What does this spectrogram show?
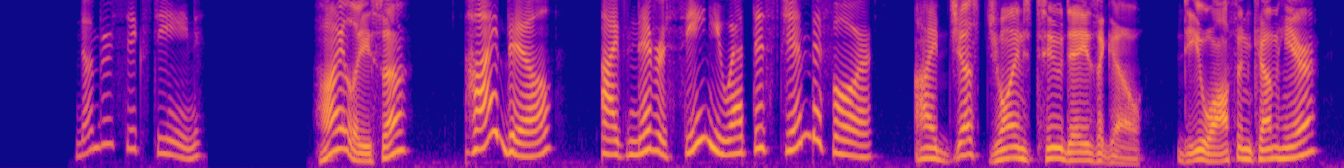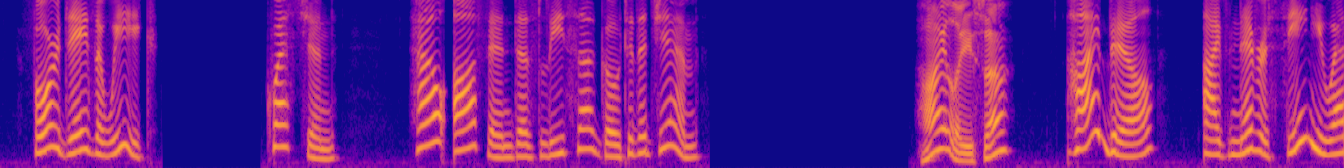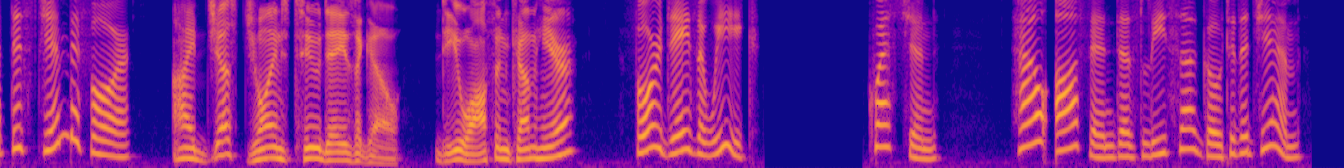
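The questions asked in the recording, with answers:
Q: How often does Lisa go to the gym?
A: Four days a week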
